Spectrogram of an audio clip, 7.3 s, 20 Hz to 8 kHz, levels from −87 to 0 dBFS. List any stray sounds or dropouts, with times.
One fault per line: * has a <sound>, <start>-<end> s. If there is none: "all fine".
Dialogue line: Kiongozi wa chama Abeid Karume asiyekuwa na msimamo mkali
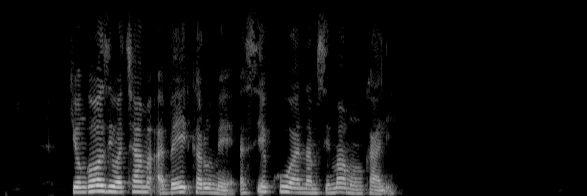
all fine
